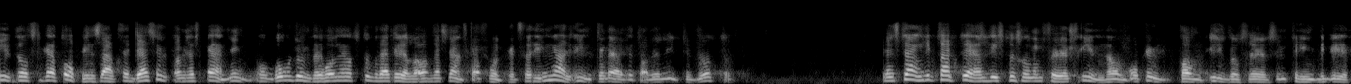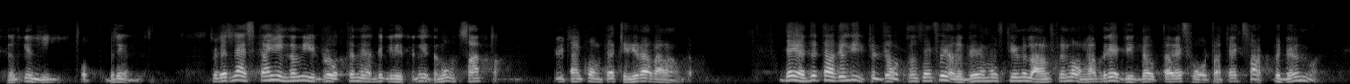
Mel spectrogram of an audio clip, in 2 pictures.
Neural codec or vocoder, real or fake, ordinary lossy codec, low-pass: codec, 16 kHz, 1 kbps, FreqCodec, smaller model; fake; none; none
